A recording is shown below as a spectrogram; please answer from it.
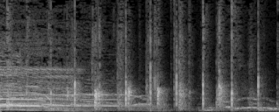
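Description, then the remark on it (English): A crowd loudly yells a name together, sustained overlapping voices at first, then breaking into sharp scattered claps and cheers. “Everybody fucking yelled it.”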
